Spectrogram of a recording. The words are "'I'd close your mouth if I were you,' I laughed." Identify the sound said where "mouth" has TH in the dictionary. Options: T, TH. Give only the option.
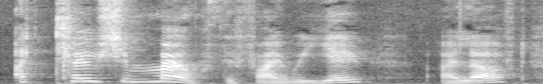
TH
